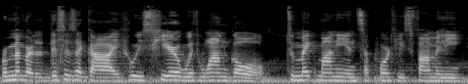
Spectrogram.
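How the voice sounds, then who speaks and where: A woman's voice: lowish voice, steady tone, a little fast, background noise. A woman from Poland with a Polish accent, recounting a story as an interviewee. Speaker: interviewee, newspaper journalist.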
